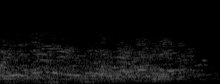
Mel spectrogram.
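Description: Faint, indistinct chatter of several people in a room, fading out near the end.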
